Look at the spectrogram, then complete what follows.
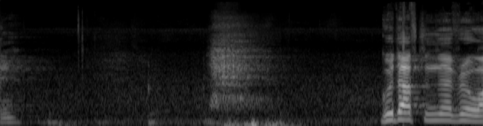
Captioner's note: sighs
